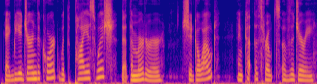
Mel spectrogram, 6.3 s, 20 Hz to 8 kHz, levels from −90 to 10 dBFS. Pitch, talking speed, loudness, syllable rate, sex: 190 Hz, 200 wpm, -17 LUFS, 5.2 syllables/s, female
